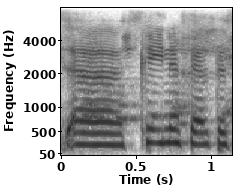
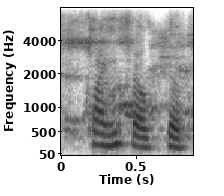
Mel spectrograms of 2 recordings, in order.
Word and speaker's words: Klinefelter: This is Klinefelter syndrome, because we can see that.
